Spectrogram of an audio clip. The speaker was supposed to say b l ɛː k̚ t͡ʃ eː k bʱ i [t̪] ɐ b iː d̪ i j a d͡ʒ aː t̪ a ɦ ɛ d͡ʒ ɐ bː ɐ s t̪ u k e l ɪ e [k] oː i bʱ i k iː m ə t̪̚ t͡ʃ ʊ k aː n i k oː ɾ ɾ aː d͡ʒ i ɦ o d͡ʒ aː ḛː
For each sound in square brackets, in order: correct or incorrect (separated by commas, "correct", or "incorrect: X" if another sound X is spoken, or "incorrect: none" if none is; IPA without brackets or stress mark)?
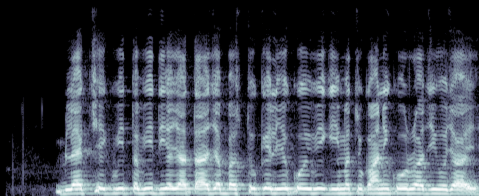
correct, correct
